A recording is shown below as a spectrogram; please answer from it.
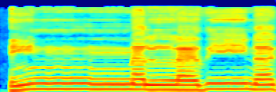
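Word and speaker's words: إِنَّ الَّذِينَ: জরের পরে ইয়া সাকিন আর উচ্চারণটা নরম হবে ইন্নাললাজ না ইন্নাল্লাজিনা কাফারু কাফা রু রু এক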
